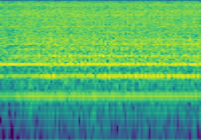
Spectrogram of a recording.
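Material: Nothing is struck.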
